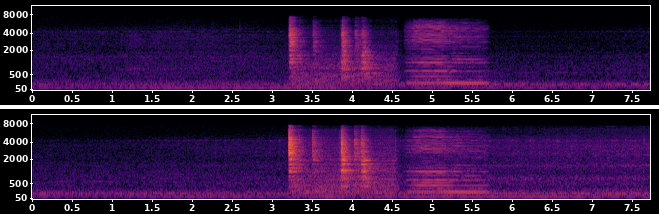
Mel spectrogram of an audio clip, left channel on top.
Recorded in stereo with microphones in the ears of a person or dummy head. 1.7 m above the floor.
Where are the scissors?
70° right (ahead or behind), 1.0 m.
